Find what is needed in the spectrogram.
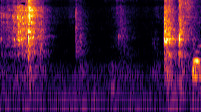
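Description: Light clicks and rattles of small plastic toy pieces being handled, mostly in a short clatter near the start, with quiet handling after.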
